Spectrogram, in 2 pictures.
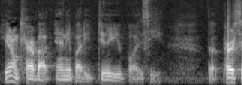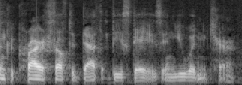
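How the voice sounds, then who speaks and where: A man's voice: low voice, normal speed, gravelly. A man voicing a moody, dramatic young teenage girl in a storybook read-aloud, with plaintive, wailing pleas. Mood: scolding.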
